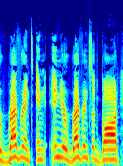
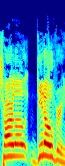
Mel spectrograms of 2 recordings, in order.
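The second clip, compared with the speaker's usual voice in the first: raised, slow, authoritative tone; 4 dB louder than usual. Showing how they call charlo to their side, raised commanding voice. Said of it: "just sort of raising my voice and demanding with authority".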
